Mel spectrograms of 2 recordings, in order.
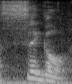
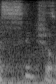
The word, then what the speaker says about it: sigil: better than a symbol a sigle anything Sig oh oh a Sigil a Google said it wrong Sig oh prepare to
